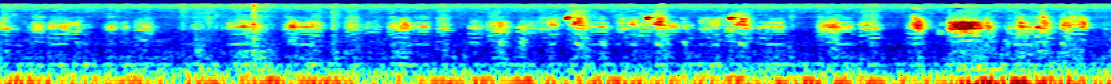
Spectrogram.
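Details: Zebra finches, described as amusing and content, give busy nasal chatter in short repeated bursts that grows louder toward the end, over low background noise.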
